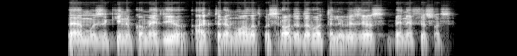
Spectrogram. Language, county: Lithuanian, Kaunas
